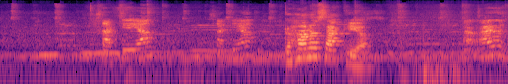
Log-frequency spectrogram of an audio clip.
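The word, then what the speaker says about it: Sakuya: It's not Sakura, by the way. It's not Sakura? No, it isn't. Sakia?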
